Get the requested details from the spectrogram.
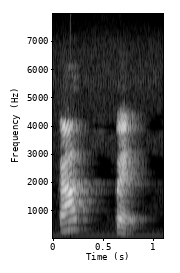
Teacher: O fé, a gente pronuncia com mais intensidade, mais força. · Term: oxítonas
